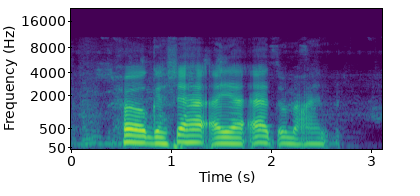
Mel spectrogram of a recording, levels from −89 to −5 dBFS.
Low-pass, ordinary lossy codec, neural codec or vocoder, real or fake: none; none; none; real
